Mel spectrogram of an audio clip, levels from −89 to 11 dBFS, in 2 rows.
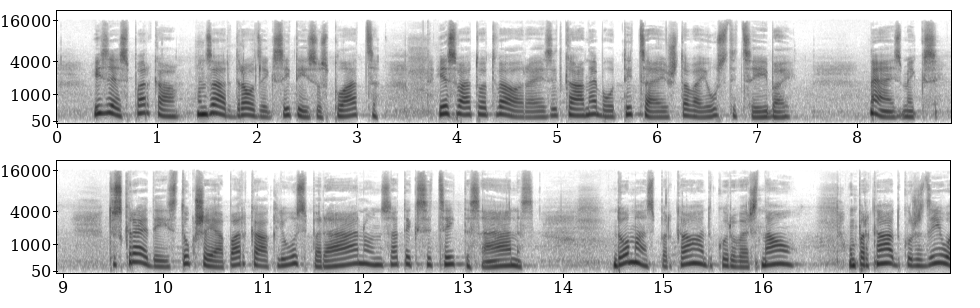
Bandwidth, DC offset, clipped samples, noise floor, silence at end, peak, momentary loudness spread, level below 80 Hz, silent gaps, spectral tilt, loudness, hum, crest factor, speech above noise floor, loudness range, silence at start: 16 kHz; under 0.1%; under 0.1%; -41 dBFS; 0 s; 0 dBFS; 10 LU; -64 dBFS; none; -4.5 dB/octave; -16 LUFS; none; 16 dB; 26 dB; 3 LU; 0.1 s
